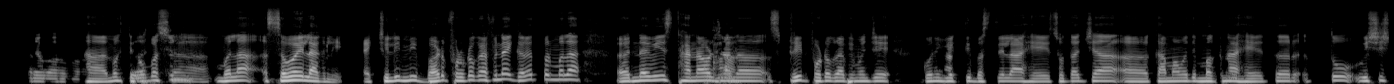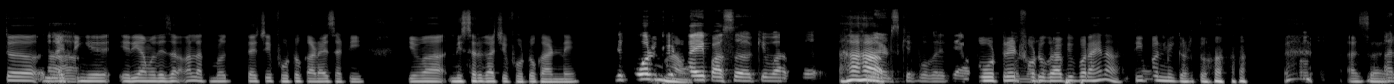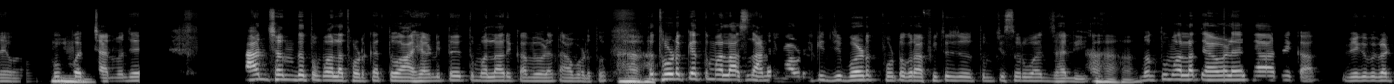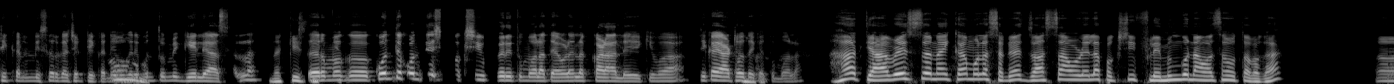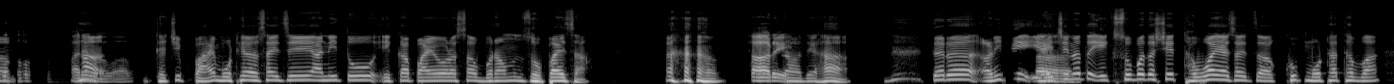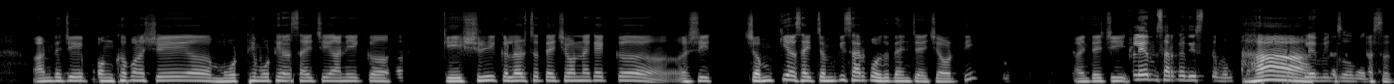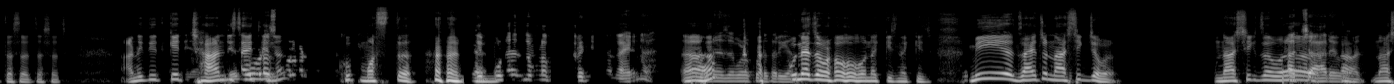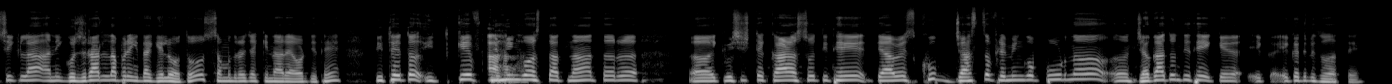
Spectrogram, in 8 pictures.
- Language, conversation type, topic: Marathi, podcast, मोकळ्या वेळेत तुम्हाला सहजपणे काय करायला किंवा बनवायला आवडतं?
- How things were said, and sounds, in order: in English: "बर्ड फोटोग्राफी"; in English: "स्ट्रीट फोटोग्राफी"; in English: "पोर्ट्रेट टाइप"; in English: "लँडस्केप"; in English: "पोर्ट्रेट फोटोग्राफी"; laughing while speaking: "करतो"; laugh; other noise; in English: "बर्ड फोटोग्राफीची"; laugh; unintelligible speech; unintelligible speech; unintelligible speech; in English: "फ्लेमसारखं"; chuckle; unintelligible speech; other background noise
